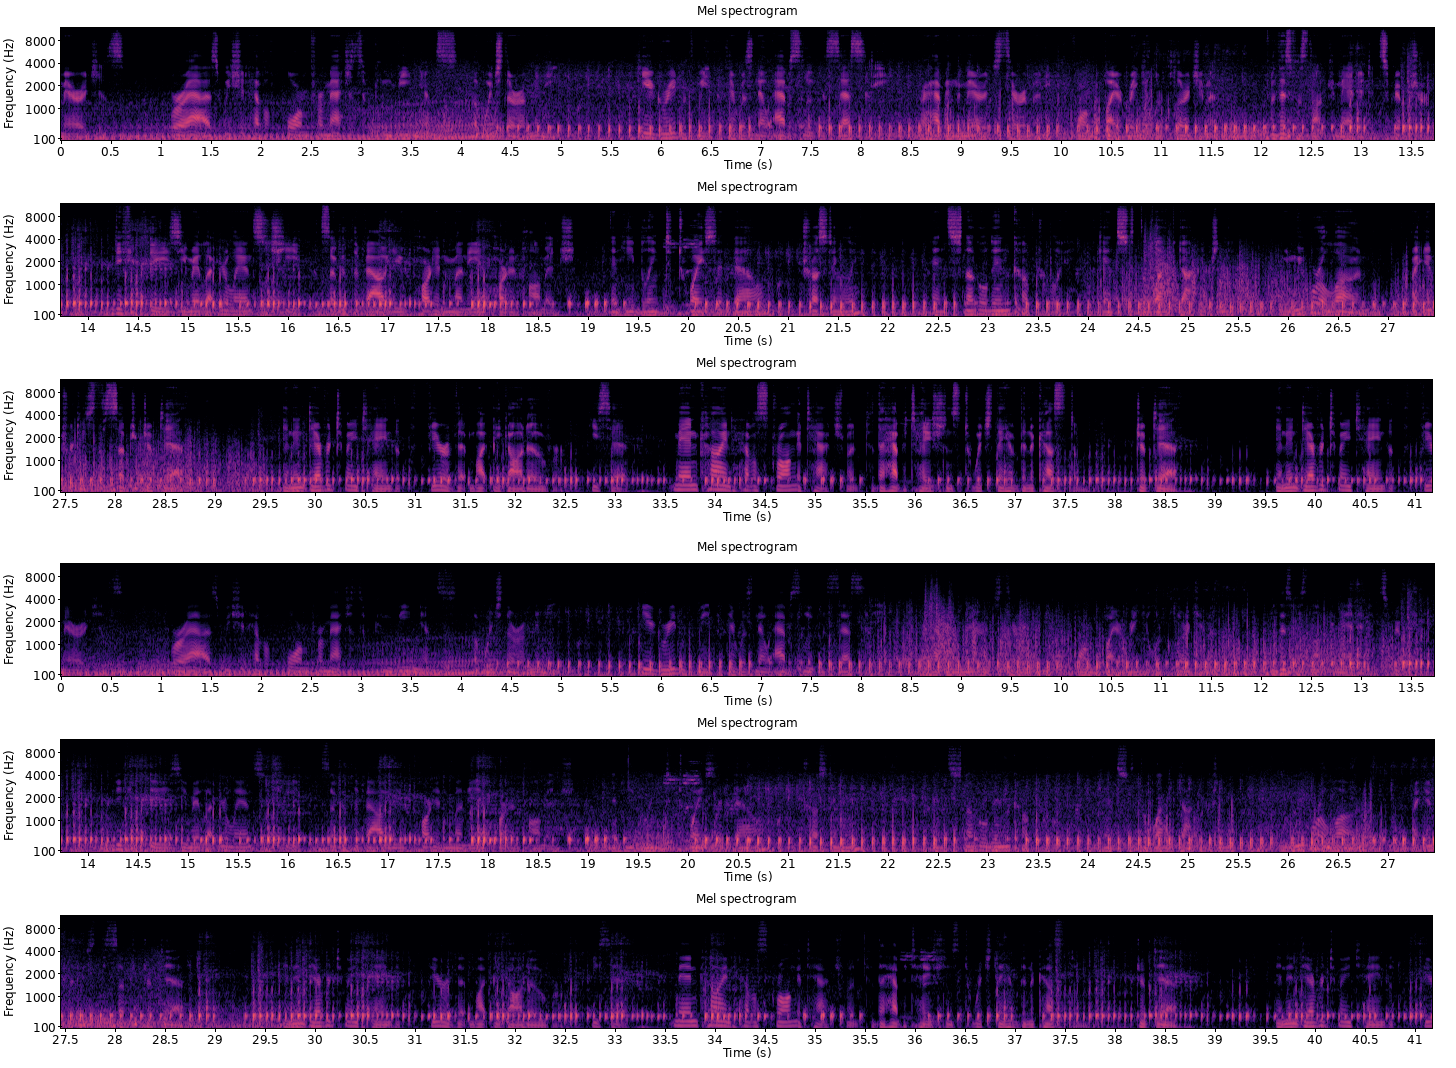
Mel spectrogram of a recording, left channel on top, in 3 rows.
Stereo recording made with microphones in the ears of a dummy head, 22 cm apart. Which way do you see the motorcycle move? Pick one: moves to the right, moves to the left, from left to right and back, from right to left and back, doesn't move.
moves to the right.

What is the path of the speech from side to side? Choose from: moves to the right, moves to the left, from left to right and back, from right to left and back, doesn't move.
doesn't move.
